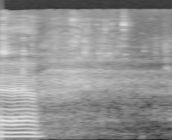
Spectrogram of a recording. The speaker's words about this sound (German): Ich schütte erstmal ein. Schütte erstmal ein.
